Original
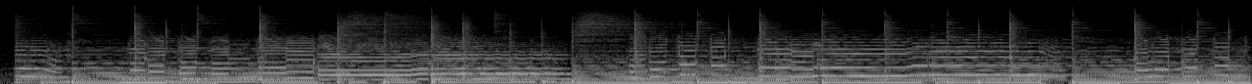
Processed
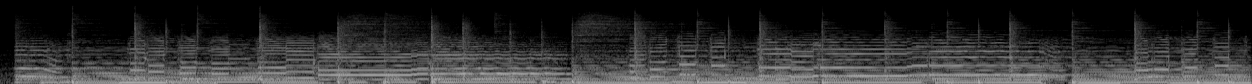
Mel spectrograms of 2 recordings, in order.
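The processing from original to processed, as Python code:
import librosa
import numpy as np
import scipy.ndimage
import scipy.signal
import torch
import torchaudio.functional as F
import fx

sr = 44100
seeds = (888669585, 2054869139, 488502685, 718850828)

y = fx.high_shelf(x, sr, hz=7800.0, db=-6.0)
y = y * librosa.db_to_amplitude(1.0)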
